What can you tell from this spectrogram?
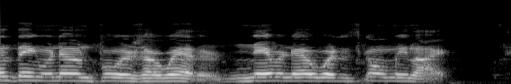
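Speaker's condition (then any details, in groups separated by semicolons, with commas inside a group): Cerebral palsy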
